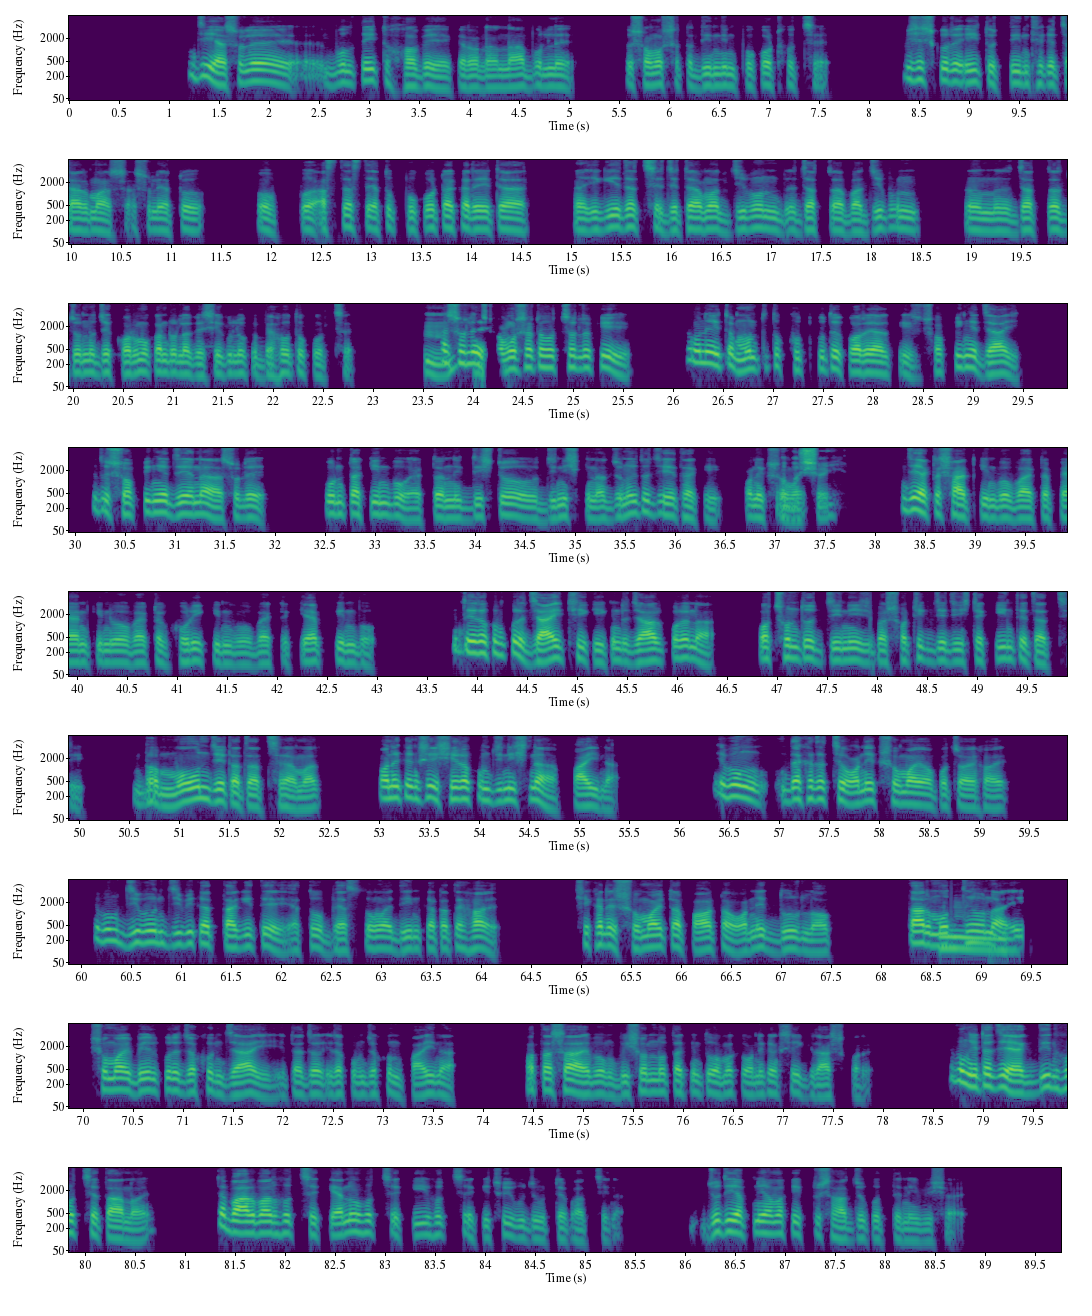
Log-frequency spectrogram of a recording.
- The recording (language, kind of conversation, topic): Bengali, advice, শপিং করার সময় আমি কীভাবে সহজে সঠিক পণ্য খুঁজে নিতে পারি?
- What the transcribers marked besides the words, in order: tapping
